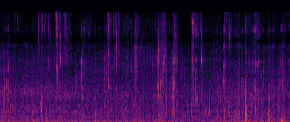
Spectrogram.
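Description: Crispy chicken skin crackles as a man bites into it.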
